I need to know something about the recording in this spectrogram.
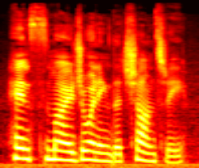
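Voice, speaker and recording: A woman's voice: mid-range voice, measured pace, a bit bright, dry recording, lightly acted. A woman voicing a stern, proper female warrior in a video game, speaking formally with a dry, weary exasperation. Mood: solemn. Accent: foreign, European-tinged. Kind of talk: video game character acting.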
